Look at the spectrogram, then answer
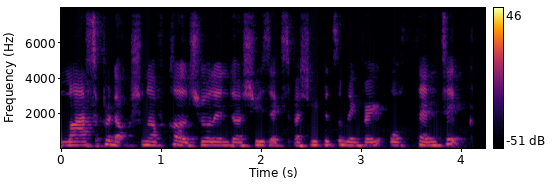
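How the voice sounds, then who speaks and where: A woman with a Caribbean accent speaks in a somewhat breathy voice. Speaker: author and development consultant. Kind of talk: interview.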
